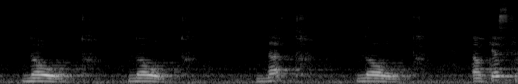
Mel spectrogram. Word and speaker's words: nôtre: qui me demandent souvent est-ce que l'accent circonflexe sur la lettre O influence la prononciation dans ce mot-là oui dans notre région on a une prononciation qui fait la différence entre le déterminant neutre et le pronom possessif notre donc ici je vais vous le prononcer pour le déterminant notre notre et le pronom possessif note notre notre donc qu'est-ce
